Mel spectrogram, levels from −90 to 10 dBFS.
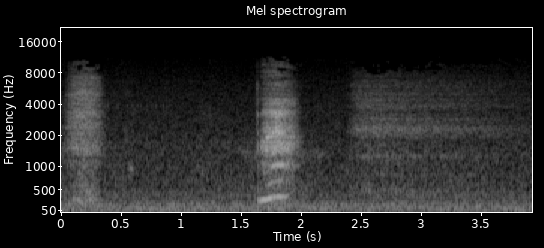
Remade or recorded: recorded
